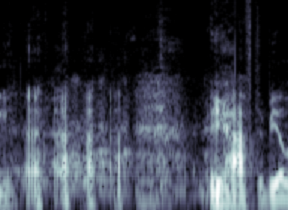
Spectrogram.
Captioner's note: chuckles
